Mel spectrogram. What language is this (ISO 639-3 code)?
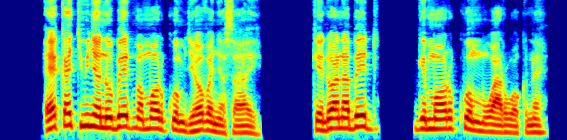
luo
